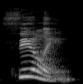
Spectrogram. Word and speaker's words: ceiling: at our first syllable in ceiling we heard the e sound again but it is spelled with an e i go ahead and write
